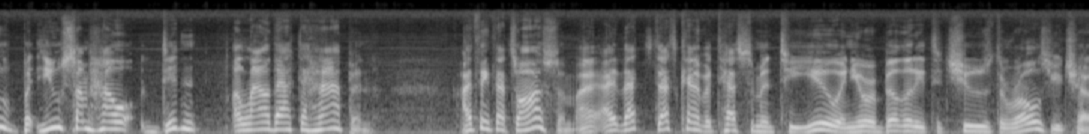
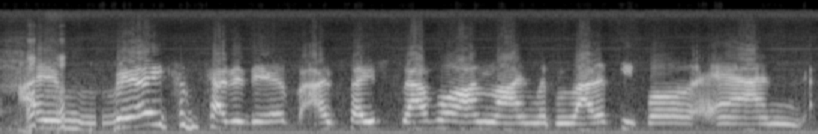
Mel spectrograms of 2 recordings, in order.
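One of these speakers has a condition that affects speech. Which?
The second: cerebral palsy; from birth, leg spasticity; neck Botox injections every 3 months.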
